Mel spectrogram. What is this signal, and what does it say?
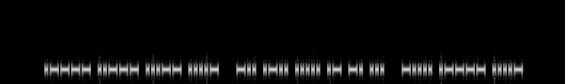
Morse code, heard as a keyed tone, about 44 wpm, 700 Hz. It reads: 1234 DL5ANS 614
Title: Worked All Europe DX Contest - QTC Exchange - 45wpm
